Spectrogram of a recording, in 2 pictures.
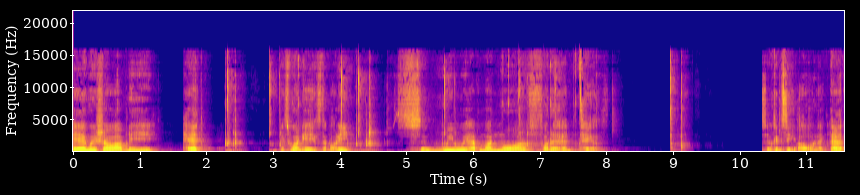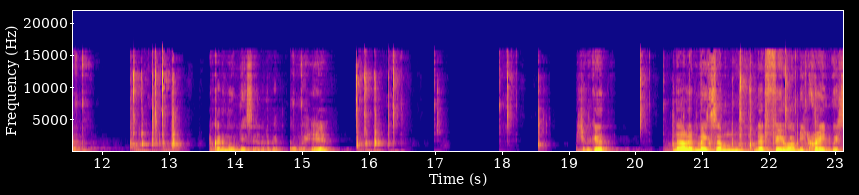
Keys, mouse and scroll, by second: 0.1 middle click, 0.8 scroll up 2, 2.0 KP_7, 2.6 g, 3.9 alt+d, 5.2 r, 6.3 g, 6.9 r, 7.5 middle click, 8.6 KP_0, 9.4-9.7 scroll up 9, 10.9 scroll down 5, 11.2 click, 11.7 scroll down 3, 12.1 g, 15.8 ctrl+s, 16.1 shift+middle click, 17.0 middle click, 17.8 shift+middle click, 18.2 scroll up 3, 18.5 middle click, 19.9 shift+middle click, 20.1-20.5 shift+scroll down 1, 20.5 middle click, 20.7 scroll down 1, 21.2 KP_0, 22.0 shift+scroll down 1, 22.0 shift+middle click, 22.2-22.7 shift+scroll up 5.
